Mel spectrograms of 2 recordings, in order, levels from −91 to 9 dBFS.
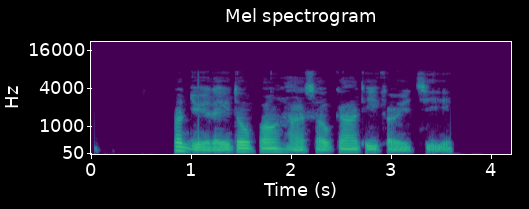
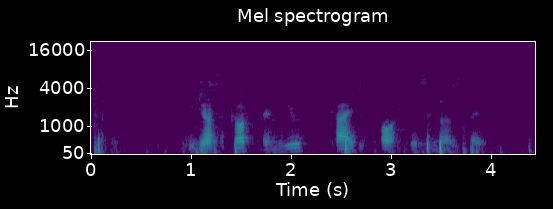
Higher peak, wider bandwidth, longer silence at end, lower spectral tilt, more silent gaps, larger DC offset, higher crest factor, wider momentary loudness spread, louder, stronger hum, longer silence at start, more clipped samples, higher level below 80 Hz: first, -10 dBFS vs -24 dBFS; about the same, 7.8 kHz vs 7.4 kHz; about the same, 0.6 s vs 0.55 s; second, -6 dB/octave vs -7.5 dB/octave; neither; neither; second, 18 dB vs 26 dB; second, 7 LU vs 17 LU; first, -28 LUFS vs -47 LUFS; neither; first, 0.85 s vs 0.05 s; neither; first, -64 dBFS vs -78 dBFS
